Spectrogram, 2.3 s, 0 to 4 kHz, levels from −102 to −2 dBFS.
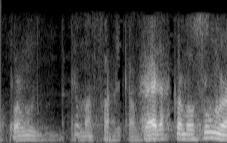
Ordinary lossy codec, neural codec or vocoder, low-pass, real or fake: AAC, 16 kbps; codec, 24 kHz, 1.5 kbps, HILCodec; 3.6 kHz; fake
